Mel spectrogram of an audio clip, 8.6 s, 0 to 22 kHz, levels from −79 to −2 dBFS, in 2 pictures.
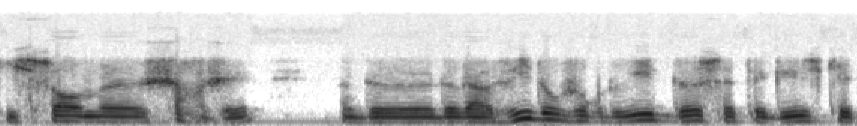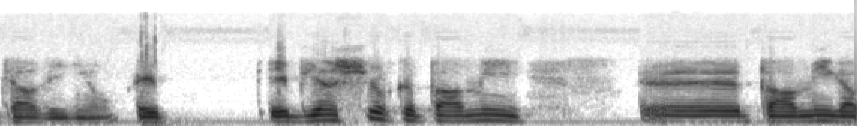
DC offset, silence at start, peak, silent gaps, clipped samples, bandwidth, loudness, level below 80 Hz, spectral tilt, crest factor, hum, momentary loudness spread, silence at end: under 0.1%; 0 s; -8 dBFS; none; under 0.1%; 15.5 kHz; -20 LUFS; -54 dBFS; -6.5 dB/octave; 12 dB; none; 8 LU; 0 s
